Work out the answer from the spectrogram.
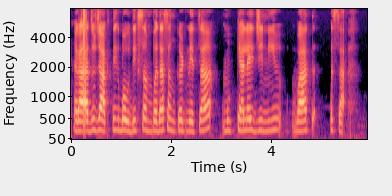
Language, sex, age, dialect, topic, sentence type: Marathi, female, 25-30, Southern Konkan, banking, statement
